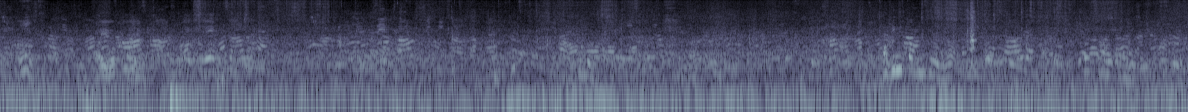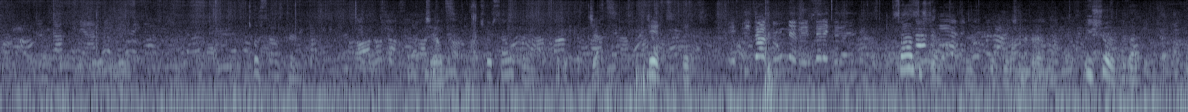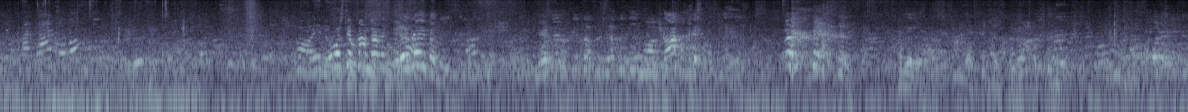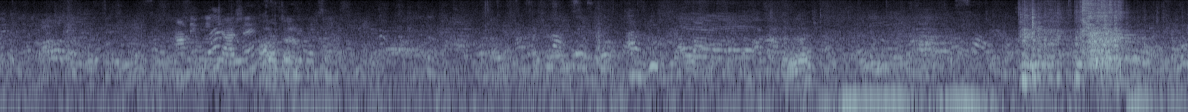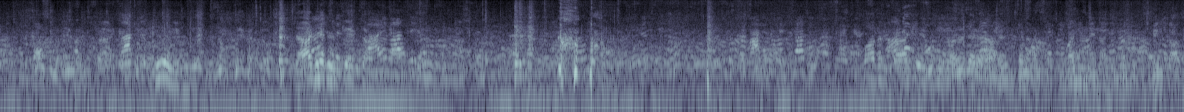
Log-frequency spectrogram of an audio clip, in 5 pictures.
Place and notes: Gyumri, Arménie - Gyumri market
The daily Gyumri market, where you can find absolutely everything you want. A long walk between the between vendors' stalls.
